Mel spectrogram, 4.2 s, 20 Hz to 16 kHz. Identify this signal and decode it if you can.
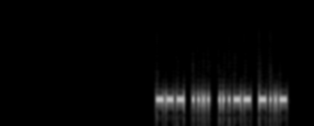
Morse code, heard as a keyed tone, about 36 wpm, 700 Hz. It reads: OH3X
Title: DXCC-100 Call Signs - 4 Characters - 35wpm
